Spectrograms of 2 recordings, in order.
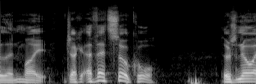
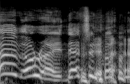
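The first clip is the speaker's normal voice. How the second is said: much higher, flustered mock teacher. Teacher cuts off the students' sex question, flustered. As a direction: cut it off like an embarrassed teacher, hammed up. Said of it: "And he'd be like".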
